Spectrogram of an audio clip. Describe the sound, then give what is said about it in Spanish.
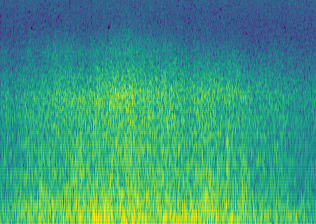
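A steady roar of surf swells up and slowly recedes, like a wave washing onto the seashore, loud with a broad hiss and no voices. “Y el príncipe echó la palangana al agua y se quedó esperando a orillas del mar.”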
